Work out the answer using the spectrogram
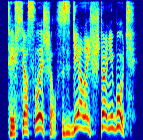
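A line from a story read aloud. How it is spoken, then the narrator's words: Shout. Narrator (Russian): крикнул он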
